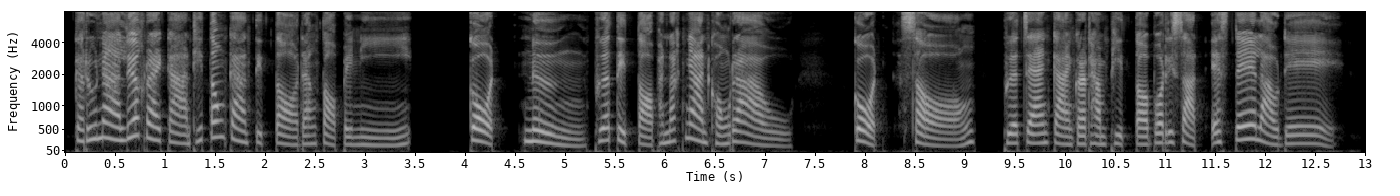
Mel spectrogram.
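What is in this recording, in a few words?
Thai general; GoLocalise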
